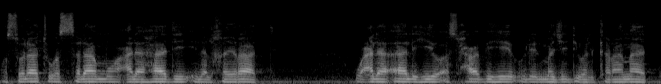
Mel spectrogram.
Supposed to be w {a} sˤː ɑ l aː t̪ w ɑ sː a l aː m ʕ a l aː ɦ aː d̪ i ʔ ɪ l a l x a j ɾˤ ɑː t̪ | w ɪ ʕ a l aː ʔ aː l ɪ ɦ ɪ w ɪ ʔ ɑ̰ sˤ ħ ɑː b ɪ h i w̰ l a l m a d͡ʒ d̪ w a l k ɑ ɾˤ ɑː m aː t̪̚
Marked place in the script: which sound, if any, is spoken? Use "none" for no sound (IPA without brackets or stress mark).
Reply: ɑ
